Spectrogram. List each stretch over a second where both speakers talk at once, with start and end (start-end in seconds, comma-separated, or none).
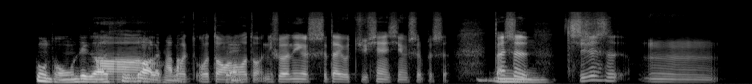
0.9-2.5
